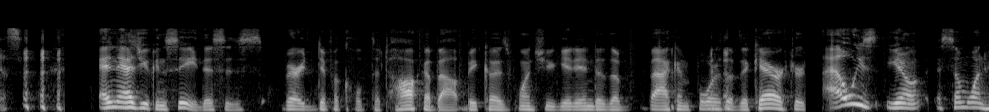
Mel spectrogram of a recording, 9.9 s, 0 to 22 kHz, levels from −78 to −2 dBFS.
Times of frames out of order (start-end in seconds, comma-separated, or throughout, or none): none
